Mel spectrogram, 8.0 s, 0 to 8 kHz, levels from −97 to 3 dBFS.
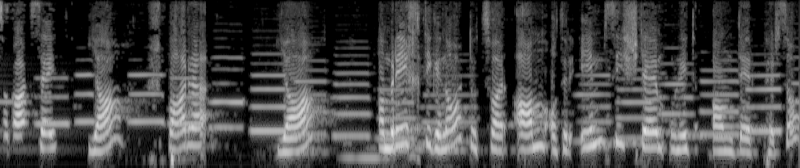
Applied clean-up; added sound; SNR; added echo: classical method spectral subtraction.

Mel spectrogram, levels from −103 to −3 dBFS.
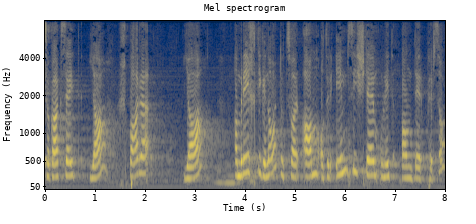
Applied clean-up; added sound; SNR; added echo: none; none; none; none.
